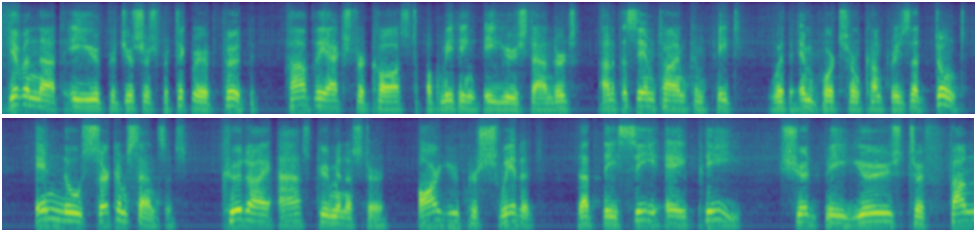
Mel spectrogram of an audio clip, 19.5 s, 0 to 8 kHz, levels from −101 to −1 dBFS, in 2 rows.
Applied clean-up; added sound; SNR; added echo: neural mask model RNNoise.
